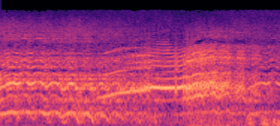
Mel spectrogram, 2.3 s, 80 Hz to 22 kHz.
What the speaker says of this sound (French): 2 chevaux s'enfuient.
